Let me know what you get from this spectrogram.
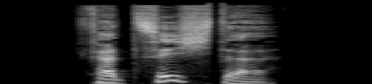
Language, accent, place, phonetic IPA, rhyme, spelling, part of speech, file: German, Germany, Berlin, [fɛɐ̯ˈt͡sɪçtə], -ɪçtə, verzichte, verb, De-verzichte.ogg
- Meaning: inflection of verzichten: 1. first-person singular present 2. first/third-person singular subjunctive I 3. singular imperative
